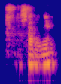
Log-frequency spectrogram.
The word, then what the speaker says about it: Duchalier: So, I'm saying your name wrong and you told me last time, but you say it for me. Shadow. Oh, I wasn't very close. To shadow.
